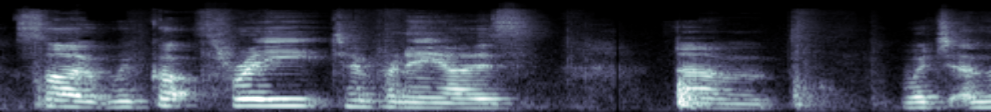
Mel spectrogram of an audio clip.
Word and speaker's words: Tempranillos: so we've got three tempranillos um which and that's because it's spanish that's the reason you don't pronounce the l's right templini um yes we have three tempranillos here to taste the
